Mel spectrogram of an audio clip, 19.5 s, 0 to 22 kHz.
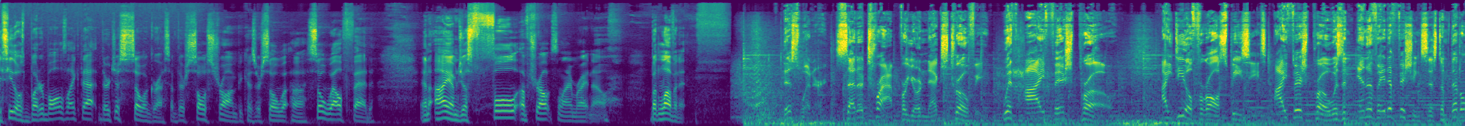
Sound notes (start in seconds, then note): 10.9 voiceover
